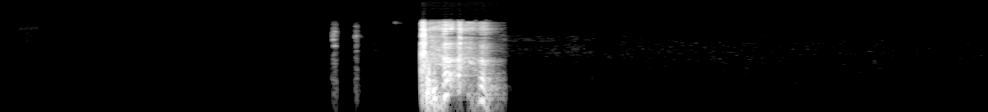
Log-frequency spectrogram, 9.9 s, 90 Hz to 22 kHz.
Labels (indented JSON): {
  "expert_labels": [
    {
      "quality": "good",
      "cough_type": "dry",
      "dyspnea": false,
      "wheezing": false,
      "stridor": false,
      "choking": false,
      "congestion": false,
      "nothing": true,
      "diagnosis": "healthy cough",
      "severity": "pseudocough/healthy cough"
    }
  ],
  "age": 48,
  "gender": "male",
  "respiratory_condition": false,
  "fever_muscle_pain": false,
  "status": "healthy"
}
